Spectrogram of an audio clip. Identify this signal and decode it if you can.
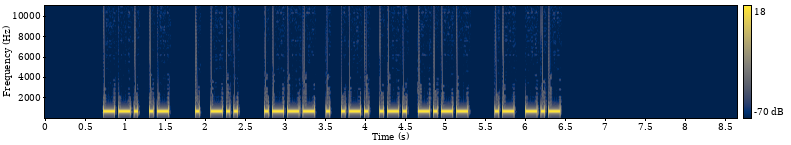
Morse code, heard as a keyed tone, about 25 wpm, 700 Hz. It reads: GA ED JERRY AK
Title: K1USN SST QSO Practice - 25wpm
